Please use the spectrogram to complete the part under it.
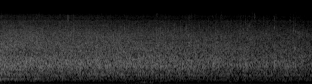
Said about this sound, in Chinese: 鼓掌。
